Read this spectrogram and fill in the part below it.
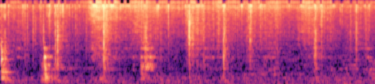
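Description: Coconut filling for Malabar unnakaya roasting in a pan, a soft continuous sizzle broken by repeated scraping stirs of a spoon against the pan, fairly quiet and close with no voices.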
